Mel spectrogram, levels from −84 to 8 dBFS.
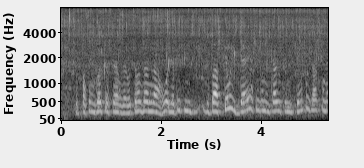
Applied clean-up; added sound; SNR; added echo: none; Sink (filling or washing); 9 dB; none.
